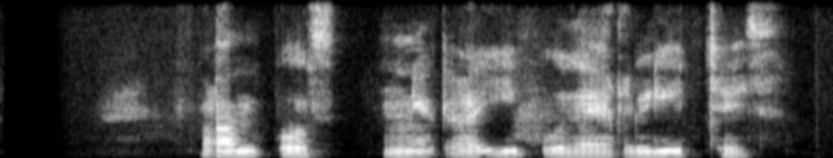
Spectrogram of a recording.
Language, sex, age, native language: Icelandic, male, 9, Icelandic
